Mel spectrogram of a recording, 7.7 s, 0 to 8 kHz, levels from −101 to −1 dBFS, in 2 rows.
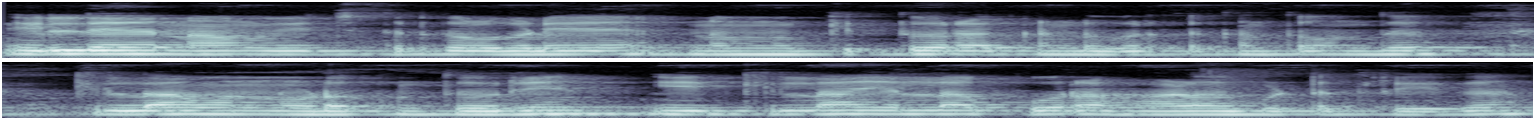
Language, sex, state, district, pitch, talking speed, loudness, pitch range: Kannada, male, Karnataka, Belgaum, 135 Hz, 165 wpm, -18 LUFS, 130-140 Hz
